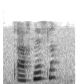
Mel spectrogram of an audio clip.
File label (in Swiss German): "ardnessle", alsace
